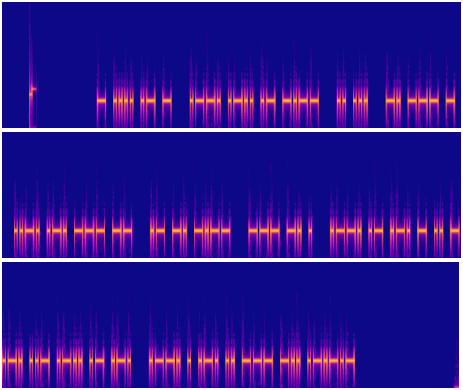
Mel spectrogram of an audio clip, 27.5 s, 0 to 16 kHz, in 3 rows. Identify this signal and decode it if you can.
Morse code, heard as a keyed tone, about 21 wpm, 700 Hz. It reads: THAT PLAY IS NOT FROM ANY ONE PARTICULAR PERIOD.
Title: Sentences from Top 1000 Words - Review Part 5 - 22wpm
